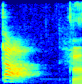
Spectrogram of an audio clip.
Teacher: We were stressing at regular intervals. So because the word está is not stressed, it gets reduced down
